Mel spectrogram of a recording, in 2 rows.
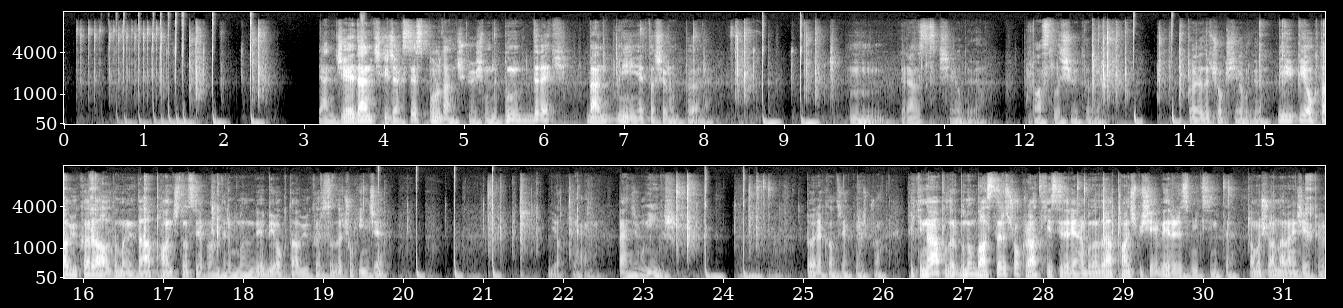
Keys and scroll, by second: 1.3 space, 6.5 ctrl+a, 8.1 space, 12.6 ctrl+Up, 17.3 ctrl+Up, 19.1 space, 20.7 space, 23.1 space, 28.4 ctrl+s.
